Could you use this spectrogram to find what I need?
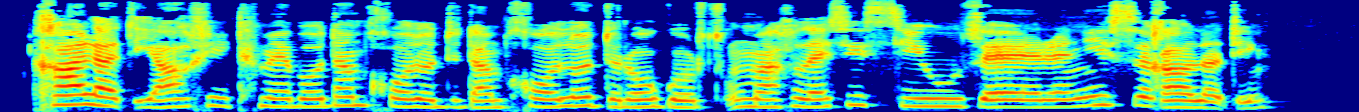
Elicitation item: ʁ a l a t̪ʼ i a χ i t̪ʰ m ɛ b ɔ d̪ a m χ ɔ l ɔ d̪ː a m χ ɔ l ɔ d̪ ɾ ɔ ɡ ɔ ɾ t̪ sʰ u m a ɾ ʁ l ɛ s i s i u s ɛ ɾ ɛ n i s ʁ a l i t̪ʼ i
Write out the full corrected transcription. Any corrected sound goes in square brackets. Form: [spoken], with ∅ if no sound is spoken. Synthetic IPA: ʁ a l a t̪ʼ i a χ i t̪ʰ m ɛ b ɔ d̪ a m χ ɔ l ɔ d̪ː a m χ ɔ l ɔ d̪ ɾ ɔ ɡ ɔ ɾ t̪ sʰ u m a [∅] ʁ l ɛ s i s i u [z] ɛ ɾ ɛ n i s ʁ a l [a] t̪ʼ i

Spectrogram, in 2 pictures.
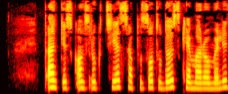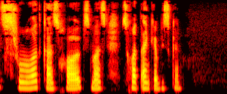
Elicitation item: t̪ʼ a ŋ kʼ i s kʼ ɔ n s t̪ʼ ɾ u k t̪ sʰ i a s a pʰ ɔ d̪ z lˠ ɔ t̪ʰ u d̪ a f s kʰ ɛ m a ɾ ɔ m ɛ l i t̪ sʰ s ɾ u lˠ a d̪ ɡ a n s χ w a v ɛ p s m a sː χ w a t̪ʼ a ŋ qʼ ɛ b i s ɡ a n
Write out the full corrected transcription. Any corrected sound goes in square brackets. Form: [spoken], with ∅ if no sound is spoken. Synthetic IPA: t̪ʼ a ŋ kʼ i s kʼ ɔ n s t̪ʼ ɾ u k t̪ sʰ i a s a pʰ [u] d̪ z lˠ ɔ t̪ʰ u d̪ [ɛ] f s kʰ ɛ m a ɾ ɔ m ɛ l i t̪ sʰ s ɾ u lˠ a d̪ ɡ a n s χ w a v ɛ p s m a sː χ w a t̪ʼ a ŋ [kʼ] ɛ b i s ɡ a n

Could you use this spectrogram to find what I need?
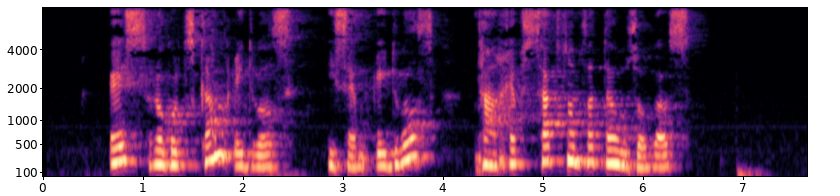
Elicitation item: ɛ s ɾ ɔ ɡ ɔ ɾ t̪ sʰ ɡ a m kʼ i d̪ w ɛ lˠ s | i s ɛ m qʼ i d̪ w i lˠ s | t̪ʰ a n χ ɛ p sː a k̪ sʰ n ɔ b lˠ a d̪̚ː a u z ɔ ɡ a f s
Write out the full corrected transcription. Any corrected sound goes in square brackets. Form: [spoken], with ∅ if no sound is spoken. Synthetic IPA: ɛ s ɾ ɔ ɡ ɔ ɾ t̪ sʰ ɡ a m [qʼ] i d̪ w ɛ lˠ s | i s ɛ m qʼ i d̪ w [ɛ] lˠ s | t̪ʰ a n χ ɛ p sː a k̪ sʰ n ɔ b lˠ a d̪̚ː a u z ɔ ɡ a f s

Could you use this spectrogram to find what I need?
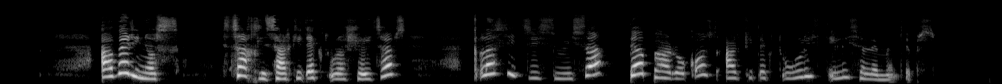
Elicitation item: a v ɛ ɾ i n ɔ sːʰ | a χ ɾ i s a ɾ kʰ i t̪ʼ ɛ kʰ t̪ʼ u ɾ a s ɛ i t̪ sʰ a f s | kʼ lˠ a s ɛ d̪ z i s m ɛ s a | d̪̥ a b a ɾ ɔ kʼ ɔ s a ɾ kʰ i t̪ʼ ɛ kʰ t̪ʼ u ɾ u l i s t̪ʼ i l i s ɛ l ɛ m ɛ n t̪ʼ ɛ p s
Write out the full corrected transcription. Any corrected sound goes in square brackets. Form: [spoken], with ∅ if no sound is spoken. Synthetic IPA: a v ɛ ɾ i n ɔ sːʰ | a χ [l] i s a ɾ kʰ i t̪ʼ ɛ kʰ t̪ʼ u ɾ a [ʃ] ɛ i t̪ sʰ a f s | kʼ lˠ a s [i] d̪ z i s m [i] s a | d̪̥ a b a ɾ ɔ kʼ ɔ s a ɾ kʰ i t̪ʼ ɛ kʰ t̪ʼ u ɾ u l i s t̪ʼ i l i s ɛ l ɛ m ɛ n t̪ʼ ɛ p s

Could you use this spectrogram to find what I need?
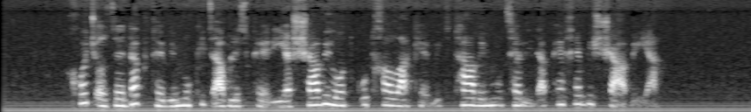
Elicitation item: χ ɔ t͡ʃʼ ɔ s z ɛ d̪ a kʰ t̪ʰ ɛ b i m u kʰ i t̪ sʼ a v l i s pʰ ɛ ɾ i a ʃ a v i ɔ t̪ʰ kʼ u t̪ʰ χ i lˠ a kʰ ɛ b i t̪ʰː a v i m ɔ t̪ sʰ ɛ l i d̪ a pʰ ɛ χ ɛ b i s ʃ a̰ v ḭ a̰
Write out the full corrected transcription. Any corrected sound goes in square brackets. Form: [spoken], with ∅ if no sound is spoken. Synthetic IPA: χ ɔ t͡ʃʼ ɔ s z ɛ d̪ a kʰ t̪ʰ ɛ b i m u kʰ i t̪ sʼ a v l i s pʰ ɛ ɾ i a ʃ a v i ɔ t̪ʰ kʼ u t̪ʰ χ [a] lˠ a kʰ ɛ b i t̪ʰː a v i m [u] t̪ sʰ ɛ l i d̪ a pʰ ɛ χ ɛ b i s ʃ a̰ v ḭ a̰

